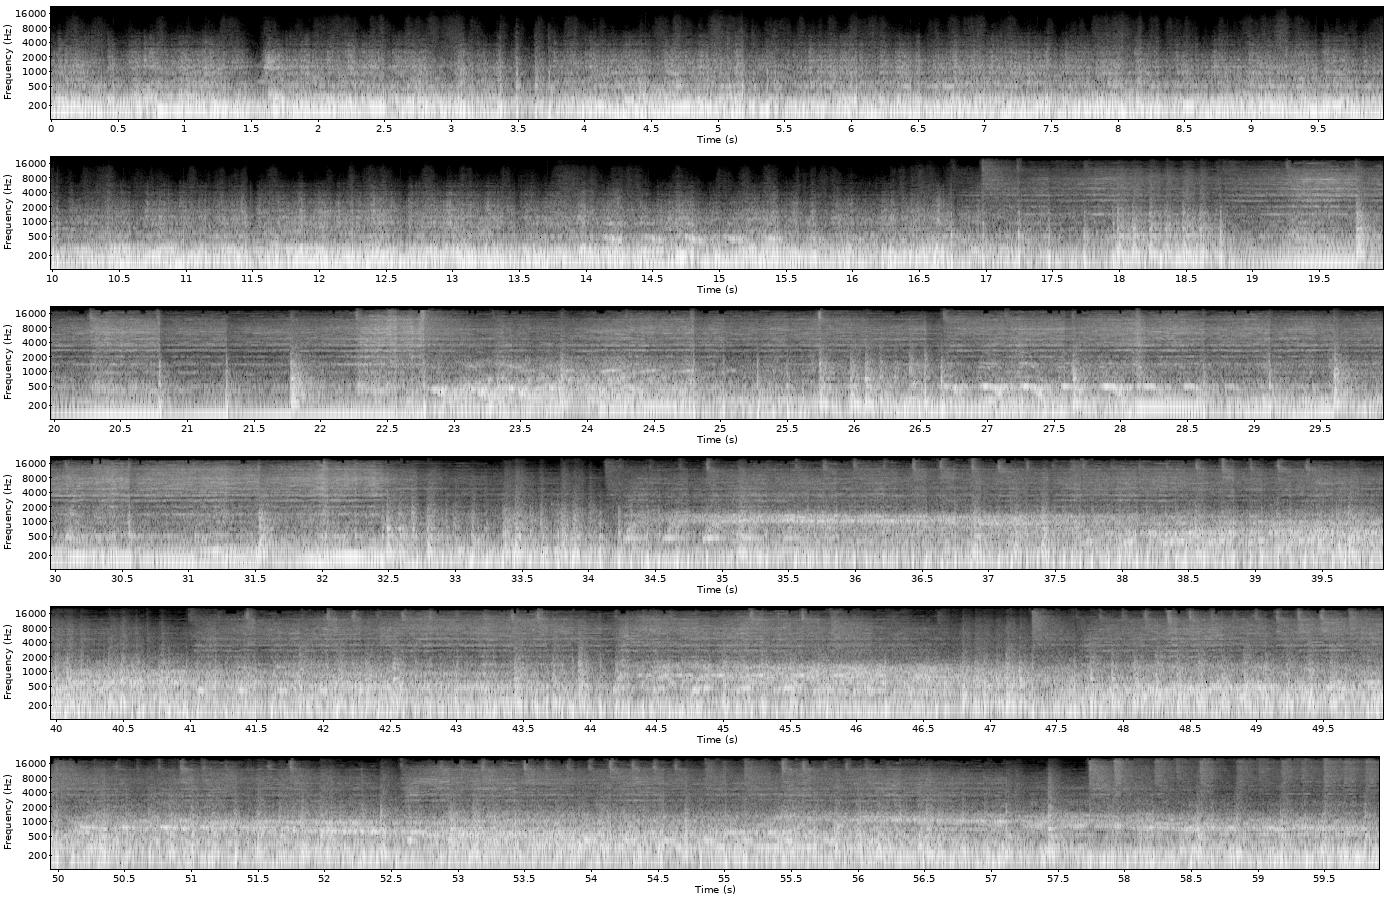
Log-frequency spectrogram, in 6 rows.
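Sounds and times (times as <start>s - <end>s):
bass line: 0.0s - 59.9s
drum kit: 0.0s - 59.9s
high droning part: 13.8s - 59.9s
rock band playing: 16.4s - 59.9s.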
